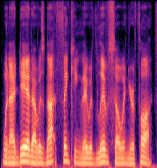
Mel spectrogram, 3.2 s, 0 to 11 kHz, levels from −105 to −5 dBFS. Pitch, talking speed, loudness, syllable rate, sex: 110 Hz, 265 wpm, -17 LUFS, 5.1 syllables/s, male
